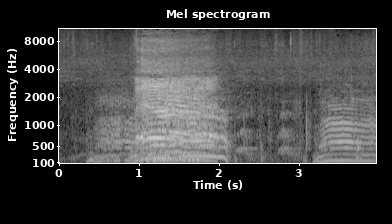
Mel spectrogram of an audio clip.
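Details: Farm sheep called by their farmer reply with a long, loud quavering bleat, followed after a short pause by another lower, steadier bleat from a second animal.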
